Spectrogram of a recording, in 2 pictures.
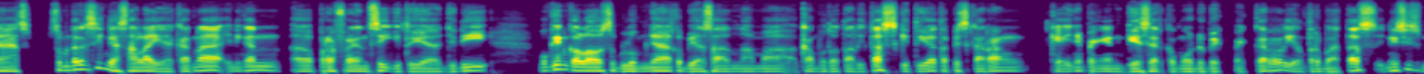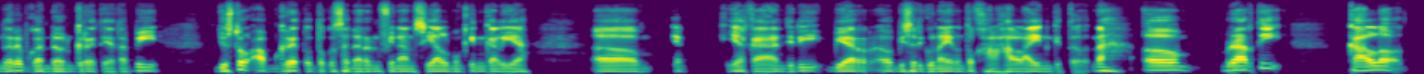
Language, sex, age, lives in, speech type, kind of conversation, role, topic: Indonesian, male, 35-39, Indonesia, conversation, advice, advisor, Bagaimana cara merencanakan liburan keluarga yang menyenangkan dengan anggaran sangat terbatas?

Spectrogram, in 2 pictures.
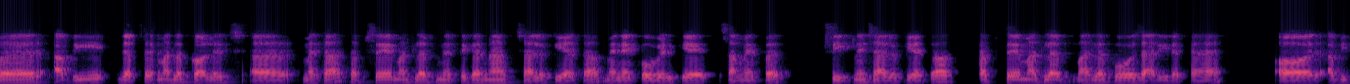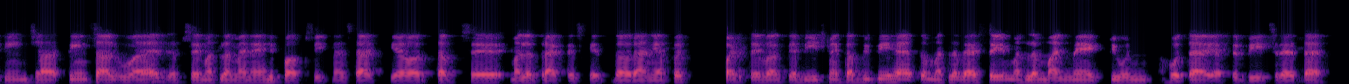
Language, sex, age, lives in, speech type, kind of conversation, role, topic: Hindi, male, 20-24, India, conversation, unstructured, none, संगीत सुनना और नृत्य करना, इनमें से आपको क्या अधिक आनंद देता है?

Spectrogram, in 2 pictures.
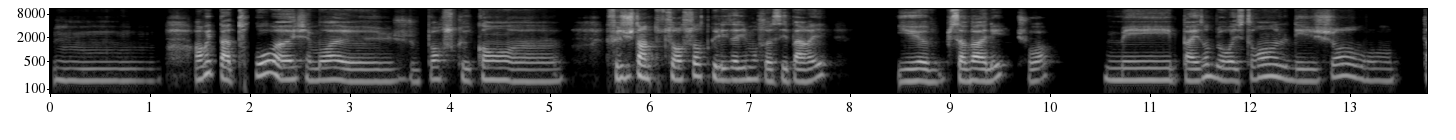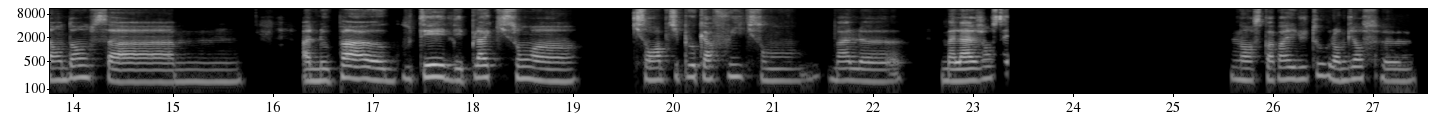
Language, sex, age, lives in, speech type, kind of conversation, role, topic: French, female, 20-24, France, conversation, unstructured, none, Est-ce que la présentation d’un plat peut te dégoûter ?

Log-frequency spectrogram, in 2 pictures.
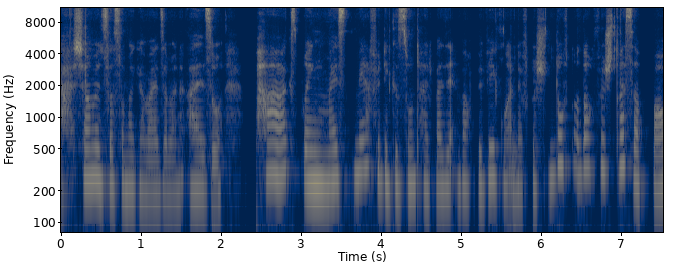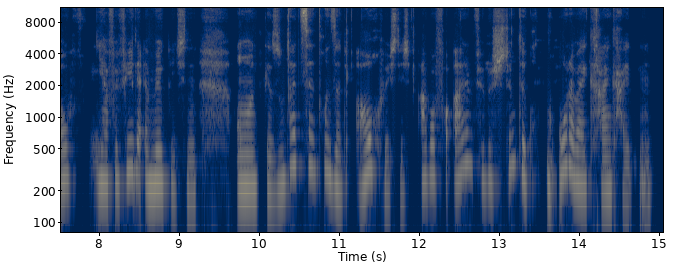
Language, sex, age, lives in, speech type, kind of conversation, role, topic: German, female, 25-29, Germany, read, expert-assistant, expert, Welche Gesundheitsmaßnahmen sollte eine Stadt zuerst umsetzen, um das Wohl ihrer Bürger am meisten zu verbessern?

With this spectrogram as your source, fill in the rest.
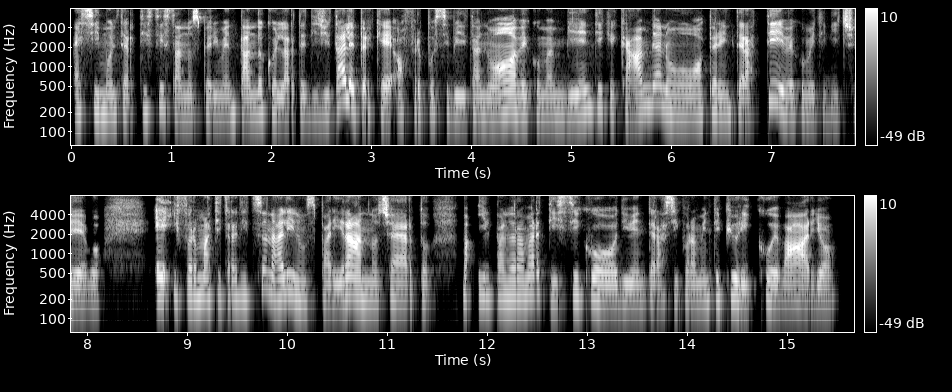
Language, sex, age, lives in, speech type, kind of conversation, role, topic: Italian, female, 30-34, Italy, read, expert-assistant, expert, Quali sono i pro e i contro di visitare una mostra d’arte dal vivo rispetto a guardare opere online?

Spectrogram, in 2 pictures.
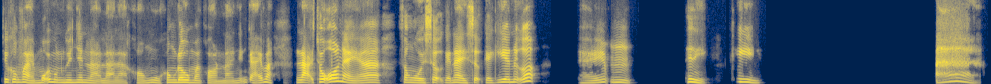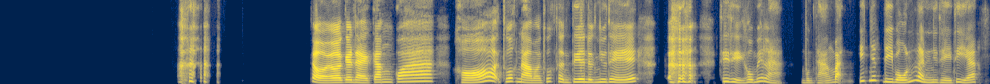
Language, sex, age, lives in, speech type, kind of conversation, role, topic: Vietnamese, female, 45-49, Vietnam, conversation, advice, advisor, Làm sao khắc phục mất ngủ do lệch múi giờ sau chuyến bay?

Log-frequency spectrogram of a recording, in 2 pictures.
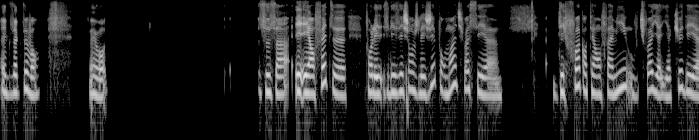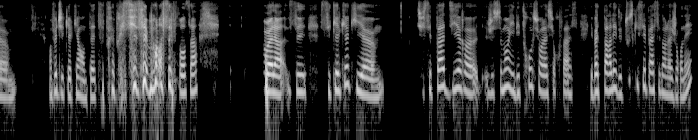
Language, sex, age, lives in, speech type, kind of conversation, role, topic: French, female, 40-44, United States, conversation, unstructured, none, Préférez-vous des discussions profondes ou des échanges légers pour socialiser ?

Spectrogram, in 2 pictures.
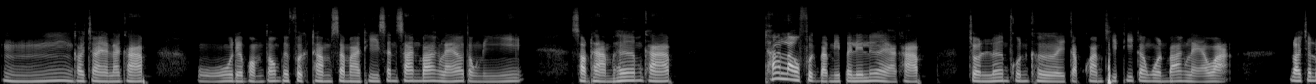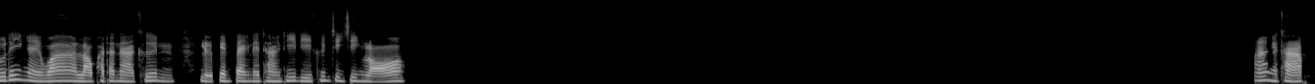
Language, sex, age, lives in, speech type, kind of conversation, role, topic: Thai, male, 35-39, Thailand, read, expert-assistant, asker, การรู้จักยอมรับความเปลี่ยนแปลงช่วยให้ปรับตัวได้ดีขึ้นอย่างไร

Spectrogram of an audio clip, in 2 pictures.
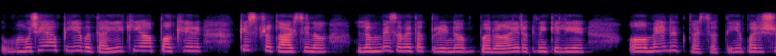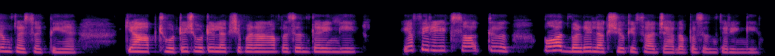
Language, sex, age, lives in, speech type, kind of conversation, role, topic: Hindi, female, 20-24, India, conversation, advice, advisor, लंबे समय तक प्रेरणा बनाए रखने के लिए मैं क्या कर सकता/सकती हूँ?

